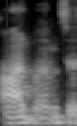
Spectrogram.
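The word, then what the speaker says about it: Odlum: And then I think the last name is pronounced Odlums. It's O-D-L-U-M.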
